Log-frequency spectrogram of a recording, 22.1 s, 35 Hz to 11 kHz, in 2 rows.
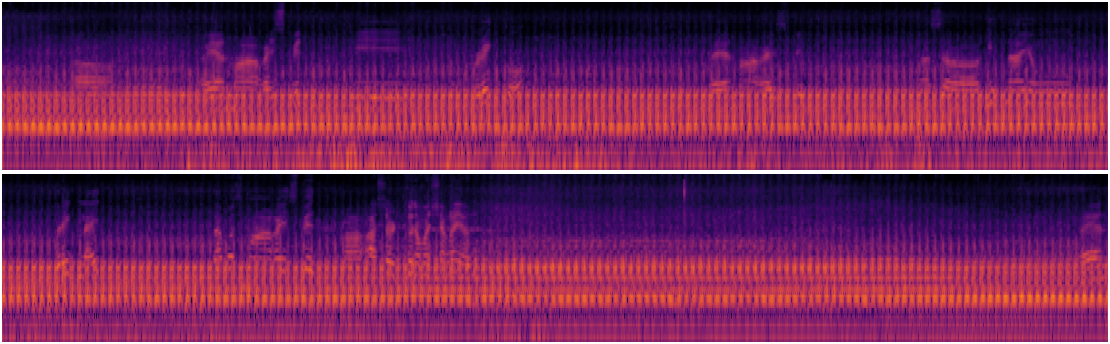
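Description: Yamaha R3's parallel-twin engine idling steadily through an SC Project exhaust canister, at an even pitch with no revs.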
